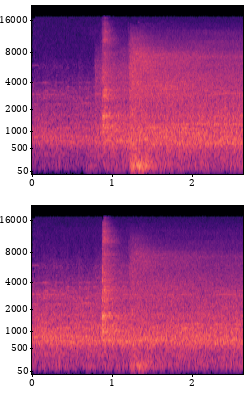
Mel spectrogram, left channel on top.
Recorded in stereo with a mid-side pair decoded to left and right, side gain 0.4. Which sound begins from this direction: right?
A clap, at 0.9 s.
